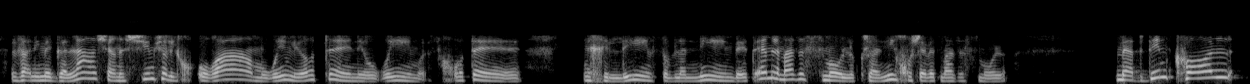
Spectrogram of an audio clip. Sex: female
